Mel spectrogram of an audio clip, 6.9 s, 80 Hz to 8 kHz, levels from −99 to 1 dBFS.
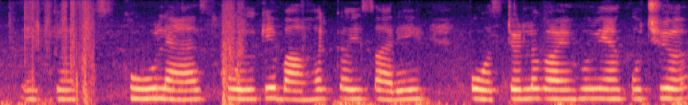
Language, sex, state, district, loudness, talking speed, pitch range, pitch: Hindi, female, Punjab, Pathankot, -14 LUFS, 115 wpm, 255-270 Hz, 265 Hz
